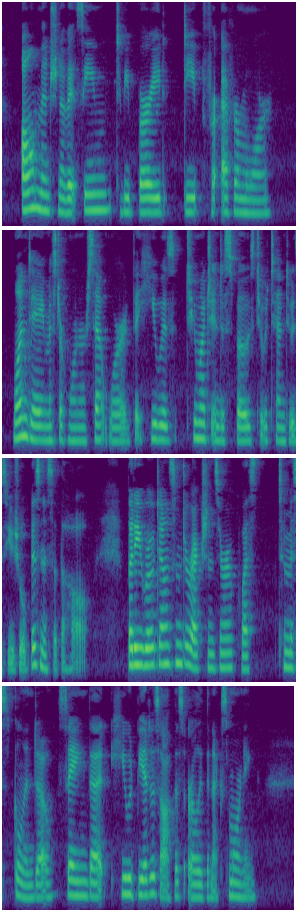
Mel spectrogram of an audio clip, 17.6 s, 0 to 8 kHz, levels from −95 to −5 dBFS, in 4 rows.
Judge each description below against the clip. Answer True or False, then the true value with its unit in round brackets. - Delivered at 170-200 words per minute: True (180 wpm)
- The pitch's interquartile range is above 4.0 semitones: False (2.8 semitones)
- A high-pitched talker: True (195 Hz)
